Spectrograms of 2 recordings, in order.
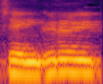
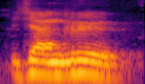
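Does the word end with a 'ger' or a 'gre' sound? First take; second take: ger; gre. First: It is said like 'jeng-ger', ending in 'ger'. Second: It is said like 'jang-re', ending in 'gre'. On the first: The speaker calls it wrong. "kalau mengucapkan jengger itu mohon ... diperhalus lagi" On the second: The speaker calls it right. "membacanya jangre"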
